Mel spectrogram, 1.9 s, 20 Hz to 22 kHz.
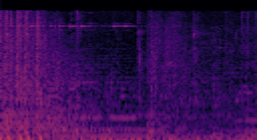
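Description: G18 pistol gunfire in the shooter game Phantom Forces, a dense rapid burst of automatic shots mixed with game sounds, loud and continuous through the clip.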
